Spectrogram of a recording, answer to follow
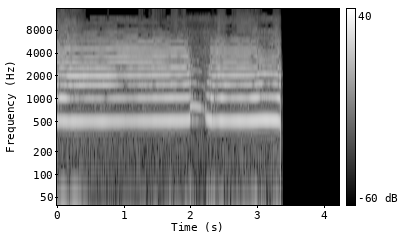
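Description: Conch shell blown as a horn: one loud, steady held note, broken off about two seconds in, then a second shorter note that cuts off suddenly.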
